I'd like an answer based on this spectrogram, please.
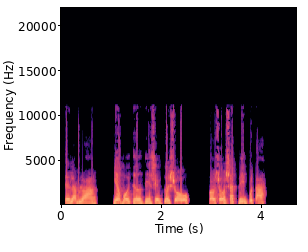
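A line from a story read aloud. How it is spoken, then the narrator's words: Cold. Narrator (Vietnamese): lạnh lùng nói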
